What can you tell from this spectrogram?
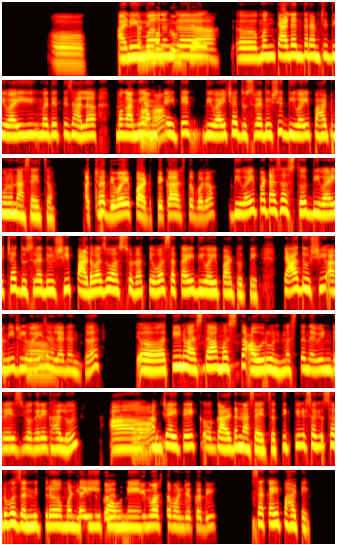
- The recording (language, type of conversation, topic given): Marathi, podcast, तुमचे सण साजरे करण्याची खास पद्धत काय होती?
- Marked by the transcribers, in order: background speech; tapping; unintelligible speech; "दिवाळी पहाट" said as "दिवाळीपट"; "पहाट" said as "पाट"; other background noise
